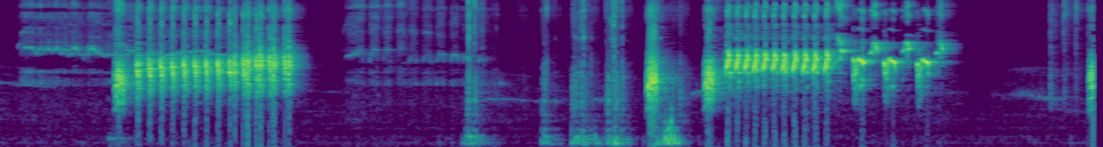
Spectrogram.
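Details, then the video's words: Kept clamorous reed warbler in energetic full song, said to sing day and night; long rattling runs of rapid scratchy notes, with brief clicks and gaps between, then another harsh churring burst ending in sharp squeaky notes. "burung kerak basi gacor ngamuk siang malam"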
